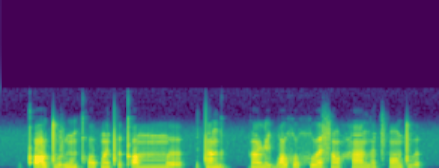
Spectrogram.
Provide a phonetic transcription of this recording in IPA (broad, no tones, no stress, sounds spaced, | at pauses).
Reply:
kʼ ɒ tʷ a v ũ kʰ ɔ p ə̃ tʼ ə kʼ ɒ mː ə | t ɐ̃ ɡ ə kː ɐ̃ ɳ i b ɒ χʷ ɐ χʷ ɐ s ɔ̃ h ã ɡ ɐ̃ t͡sʼ ɔ̃ tʷ ə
